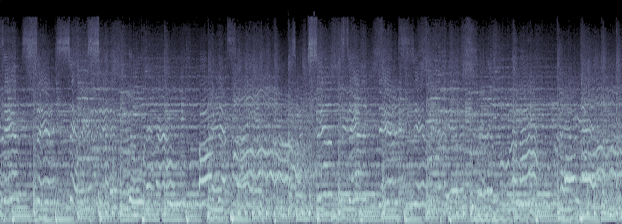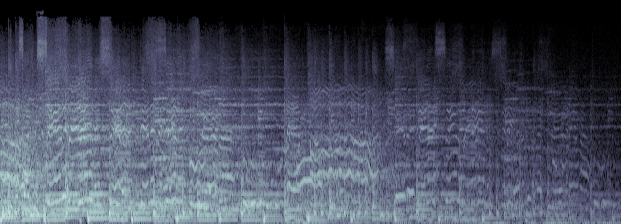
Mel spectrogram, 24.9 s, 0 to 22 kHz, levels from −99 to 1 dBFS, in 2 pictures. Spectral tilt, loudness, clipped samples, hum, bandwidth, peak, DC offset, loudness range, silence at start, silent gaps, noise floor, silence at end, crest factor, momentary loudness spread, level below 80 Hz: -6.5 dB/octave; -20 LUFS; under 0.1%; none; 16 kHz; -6 dBFS; under 0.1%; 15 LU; 0 s; none; -46 dBFS; 0.15 s; 16 dB; 15 LU; -34 dBFS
